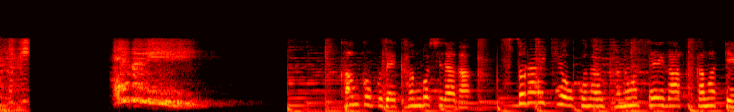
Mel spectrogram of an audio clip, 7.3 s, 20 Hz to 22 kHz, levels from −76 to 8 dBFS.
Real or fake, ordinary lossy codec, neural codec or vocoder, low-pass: fake; none; codec, 44.1 kHz, 2.6 kbps, SNAC; 5.4 kHz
